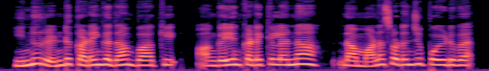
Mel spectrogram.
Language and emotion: Tamil, sad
